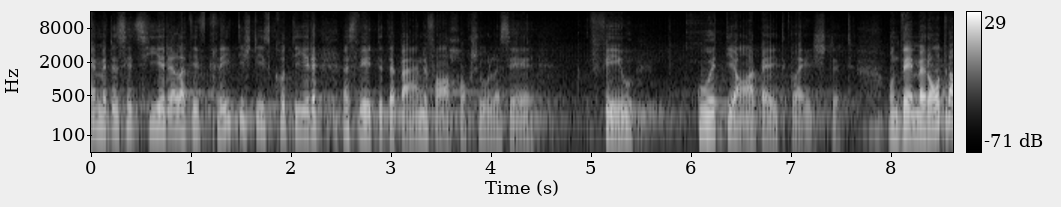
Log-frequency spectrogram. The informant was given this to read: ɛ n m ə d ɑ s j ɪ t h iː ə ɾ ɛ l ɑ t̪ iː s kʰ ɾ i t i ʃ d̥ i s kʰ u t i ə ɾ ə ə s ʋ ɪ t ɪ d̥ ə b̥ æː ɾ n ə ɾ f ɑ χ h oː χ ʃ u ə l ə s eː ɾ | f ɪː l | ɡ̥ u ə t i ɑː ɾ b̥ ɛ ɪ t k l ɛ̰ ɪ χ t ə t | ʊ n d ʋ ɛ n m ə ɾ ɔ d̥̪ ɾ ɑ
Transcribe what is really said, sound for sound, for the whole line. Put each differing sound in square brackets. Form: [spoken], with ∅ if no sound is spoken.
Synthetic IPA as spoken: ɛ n m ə d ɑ s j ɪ [t͡s] h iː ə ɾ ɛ l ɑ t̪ iː [f] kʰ ɾ i t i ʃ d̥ i s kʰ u t i ə ɾ ə ə s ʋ ɪ t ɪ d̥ ə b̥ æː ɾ n ə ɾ f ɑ χ h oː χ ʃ u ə l ə s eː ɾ | f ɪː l | ɡ̥ u ə t i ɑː ɾ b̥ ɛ ɪ t k l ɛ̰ ɪ [ʃ] t ə t | ʊ n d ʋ ɛ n m ə ɾ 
